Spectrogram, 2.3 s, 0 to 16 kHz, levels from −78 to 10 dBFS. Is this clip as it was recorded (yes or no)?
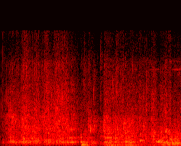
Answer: yes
